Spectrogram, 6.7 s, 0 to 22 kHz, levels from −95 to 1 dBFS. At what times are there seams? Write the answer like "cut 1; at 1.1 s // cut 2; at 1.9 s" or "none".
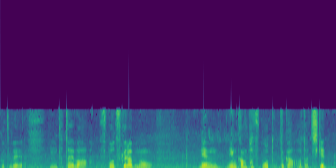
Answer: cut 1; at 3.9 s

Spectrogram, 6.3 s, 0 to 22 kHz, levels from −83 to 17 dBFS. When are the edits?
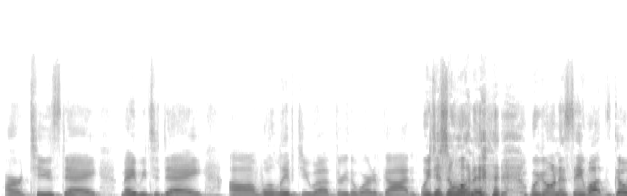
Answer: cut 1; at 4.2 s

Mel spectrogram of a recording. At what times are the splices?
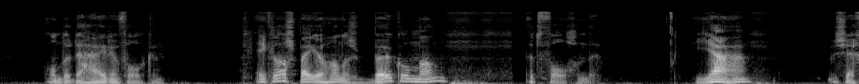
cut 1; at 2.5 s // cut 2; at 5.1 s // cut 3; at 6.8 s

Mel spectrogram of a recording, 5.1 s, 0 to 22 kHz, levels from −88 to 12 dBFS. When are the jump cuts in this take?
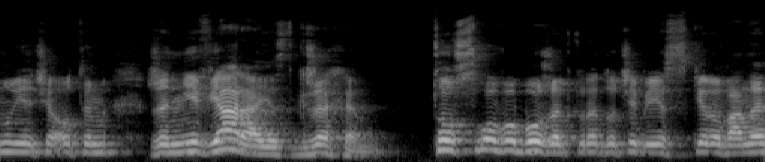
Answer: none

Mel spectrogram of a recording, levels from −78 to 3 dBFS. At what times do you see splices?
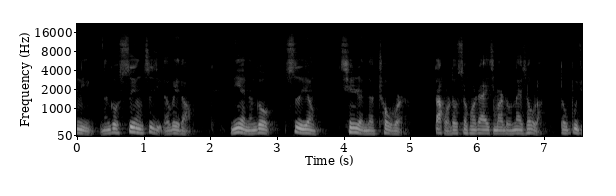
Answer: cut 1; at 6.3 s

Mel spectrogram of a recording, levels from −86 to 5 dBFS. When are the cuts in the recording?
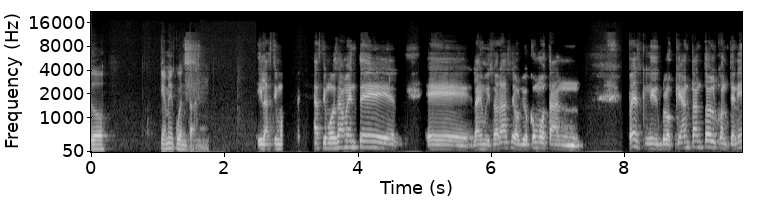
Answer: cut 1; at 2.5 s

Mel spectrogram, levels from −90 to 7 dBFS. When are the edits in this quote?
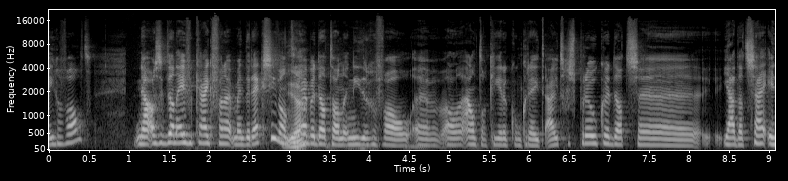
cut 1; at 1.0 s

